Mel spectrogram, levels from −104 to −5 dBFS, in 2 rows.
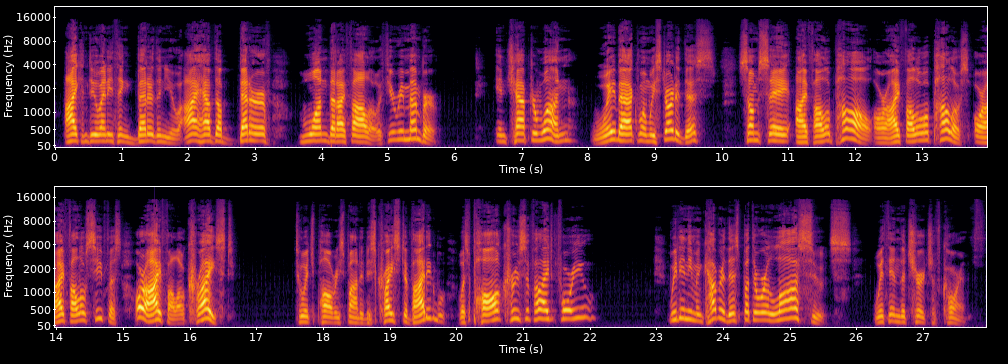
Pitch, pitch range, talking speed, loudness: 185 Hz, 160-220 Hz, 150 wpm, -20 LUFS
